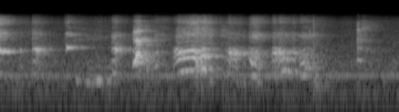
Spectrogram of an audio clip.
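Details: Simulated (fake) hiccups by a woman, with a child laughing: repeated short, abrupt voiced catches about every half to one second mixed with giggly laughter; hiccups.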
